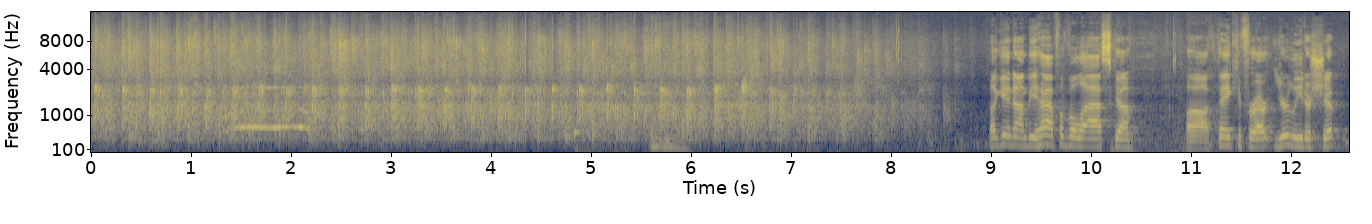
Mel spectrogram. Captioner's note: applause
